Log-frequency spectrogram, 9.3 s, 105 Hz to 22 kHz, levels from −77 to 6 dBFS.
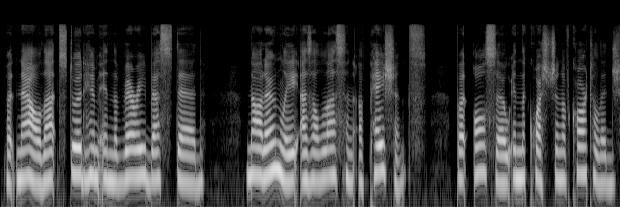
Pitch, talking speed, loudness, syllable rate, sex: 220 Hz, 155 wpm, -16 LUFS, 4.2 syllables/s, female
